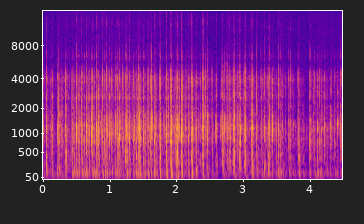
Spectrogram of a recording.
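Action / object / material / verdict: tap / small cardboard box / cardboard / none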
